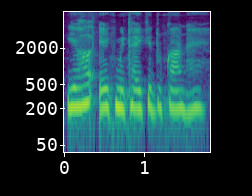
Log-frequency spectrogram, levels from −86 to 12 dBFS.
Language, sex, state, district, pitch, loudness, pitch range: Hindi, female, Karnataka, Bangalore, 210 Hz, -13 LUFS, 200-220 Hz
